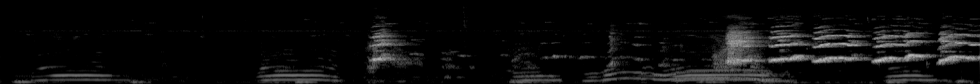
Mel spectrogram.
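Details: Dueling cats utter moaning yowls in short arching phrases, then break into harsh hissing spits and rising, screechy wails as the fight intensifies, with a faint steady hum behind.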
